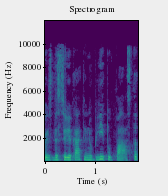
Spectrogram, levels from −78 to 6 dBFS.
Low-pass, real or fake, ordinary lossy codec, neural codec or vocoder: 9.9 kHz; fake; AAC, 32 kbps; autoencoder, 22.05 kHz, a latent of 192 numbers a frame, VITS, trained on one speaker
